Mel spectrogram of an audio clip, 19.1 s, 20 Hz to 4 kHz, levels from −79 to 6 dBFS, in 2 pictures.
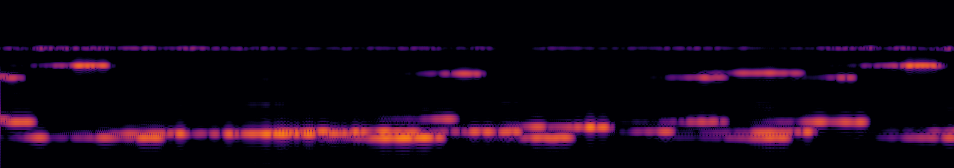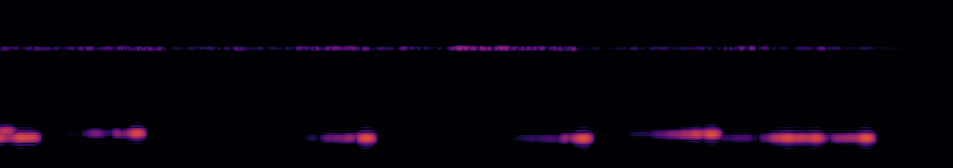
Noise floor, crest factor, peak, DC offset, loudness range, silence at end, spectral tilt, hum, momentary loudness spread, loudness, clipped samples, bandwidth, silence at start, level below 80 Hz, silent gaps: -70 dBFS; 16 dB; -16 dBFS; under 0.1%; 17 LU; 0.75 s; -5 dB/octave; none; 20 LU; -31 LUFS; under 0.1%; 2.1 kHz; 0 s; under -90 dBFS; none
